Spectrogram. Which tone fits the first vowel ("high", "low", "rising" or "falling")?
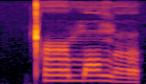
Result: high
